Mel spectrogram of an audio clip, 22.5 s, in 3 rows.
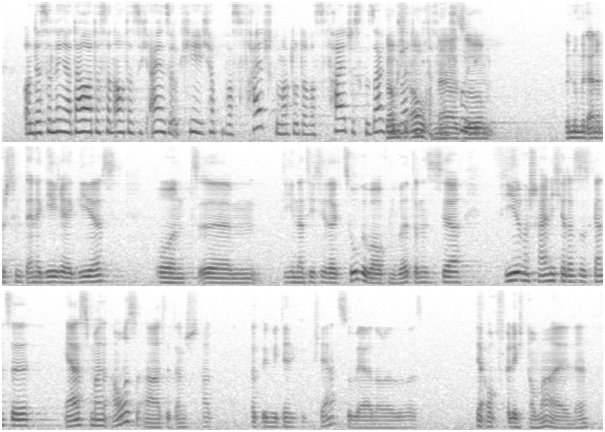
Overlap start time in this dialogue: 4.8 s

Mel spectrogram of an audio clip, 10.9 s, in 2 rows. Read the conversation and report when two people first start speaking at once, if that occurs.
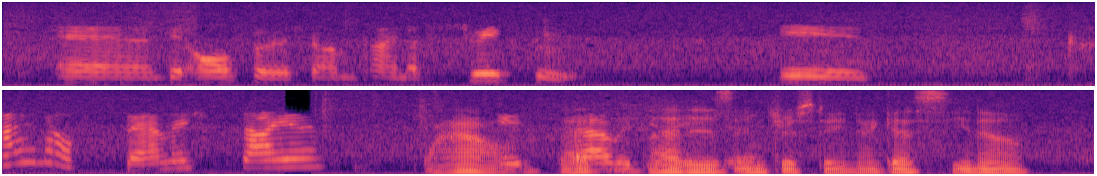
7.9 s

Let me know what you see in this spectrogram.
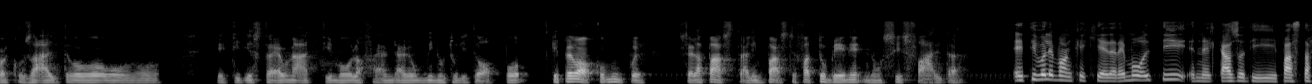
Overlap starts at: none

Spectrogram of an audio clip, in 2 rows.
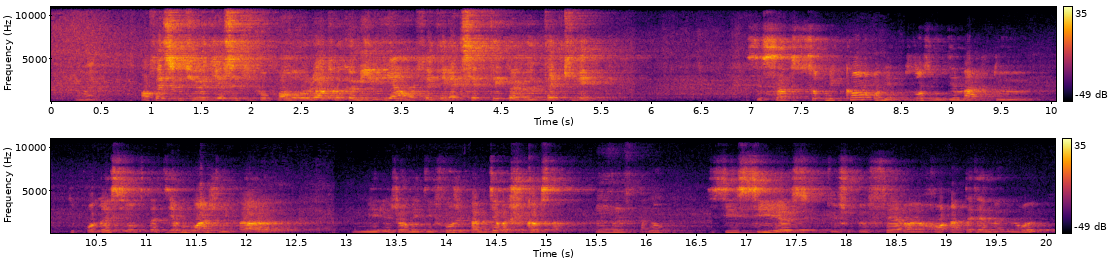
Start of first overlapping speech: none

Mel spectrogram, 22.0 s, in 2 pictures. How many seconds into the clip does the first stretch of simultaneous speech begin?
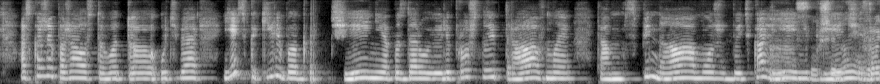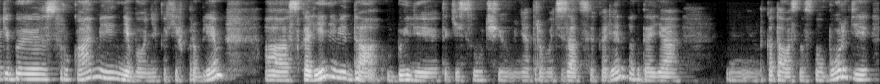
9.6 s

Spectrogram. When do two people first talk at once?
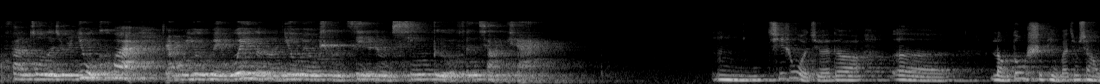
none

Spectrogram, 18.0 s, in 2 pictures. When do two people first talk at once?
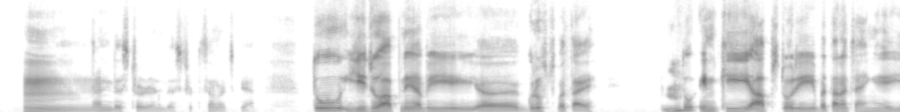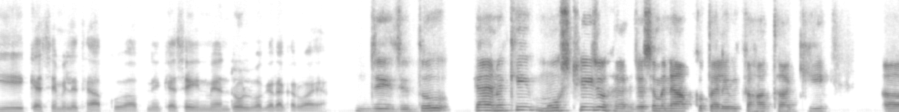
none

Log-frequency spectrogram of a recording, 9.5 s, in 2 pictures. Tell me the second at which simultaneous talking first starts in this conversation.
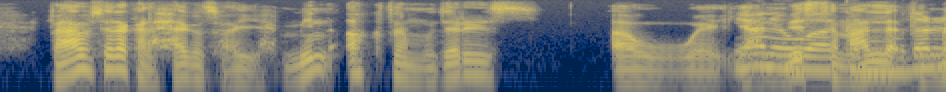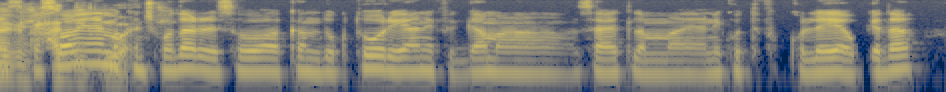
3.7 s

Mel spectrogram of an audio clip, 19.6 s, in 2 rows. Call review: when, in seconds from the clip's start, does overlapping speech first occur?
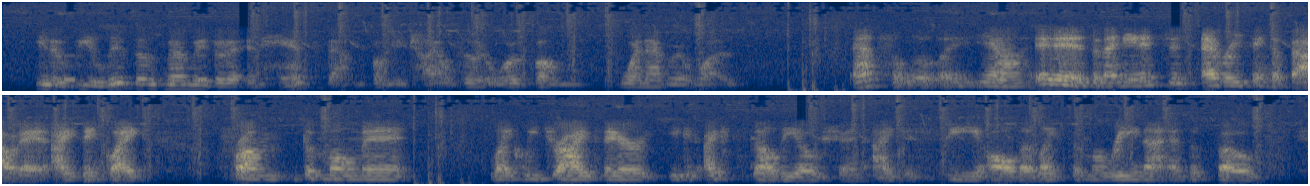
none

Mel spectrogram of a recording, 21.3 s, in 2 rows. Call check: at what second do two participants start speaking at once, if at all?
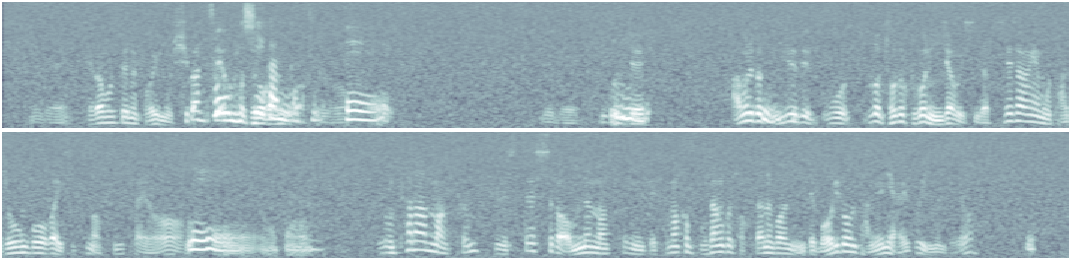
2.0 s

